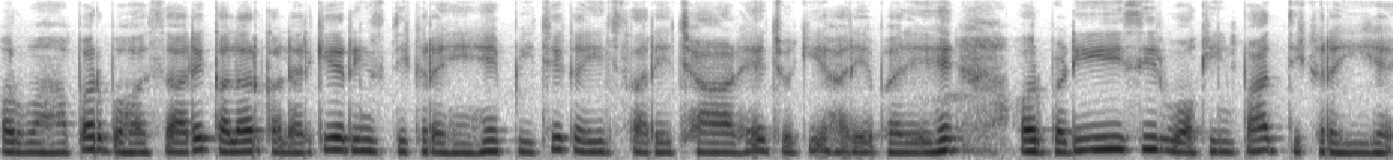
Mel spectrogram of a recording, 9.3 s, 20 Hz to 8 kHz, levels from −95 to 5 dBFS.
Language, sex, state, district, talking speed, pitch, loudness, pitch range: Hindi, female, Bihar, Katihar, 185 wpm, 195 Hz, -18 LUFS, 180-210 Hz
